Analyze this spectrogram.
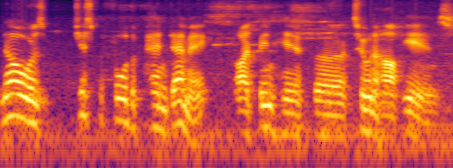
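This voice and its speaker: Speaking with an English accent, a man uses very wide pitch swings at a medium pitch and a moderate pace. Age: 60s. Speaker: retiree, former classic car importer. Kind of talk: interview. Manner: halting.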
